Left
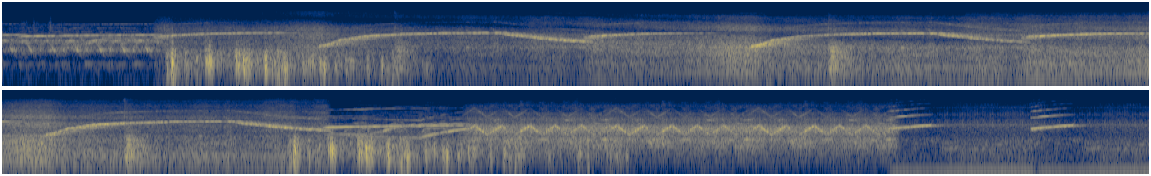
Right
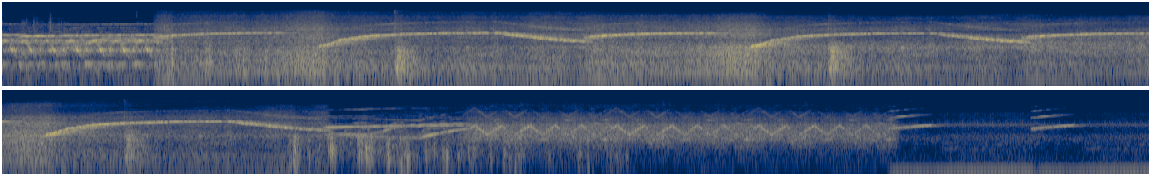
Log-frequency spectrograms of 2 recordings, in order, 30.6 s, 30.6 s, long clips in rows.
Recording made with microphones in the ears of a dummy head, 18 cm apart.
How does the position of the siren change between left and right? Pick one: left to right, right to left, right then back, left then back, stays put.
right to left.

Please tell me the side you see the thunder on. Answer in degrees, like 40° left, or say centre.
60° left.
